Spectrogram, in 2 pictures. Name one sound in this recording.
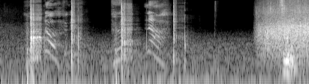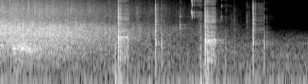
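Tennis balls are struck with sharp pops.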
